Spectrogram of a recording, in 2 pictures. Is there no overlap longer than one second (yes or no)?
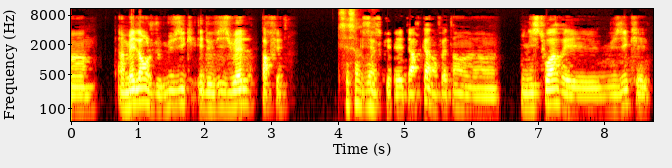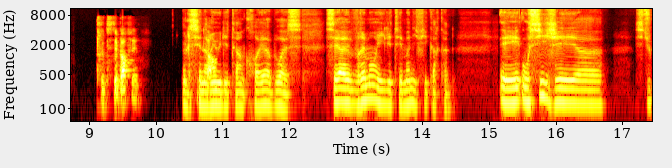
yes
